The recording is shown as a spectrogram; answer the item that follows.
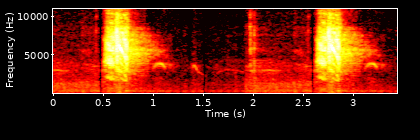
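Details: Female double-collared seedeater calling to excite a male into song: two loud, harsh, buzzy high chirps spaced about two seconds apart, each with a short trailing tail, against silence.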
